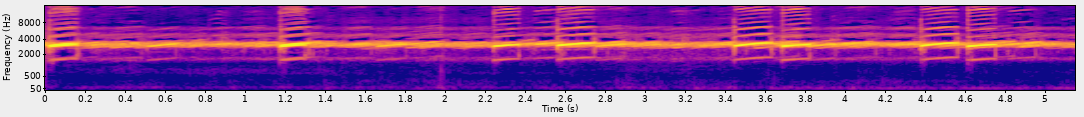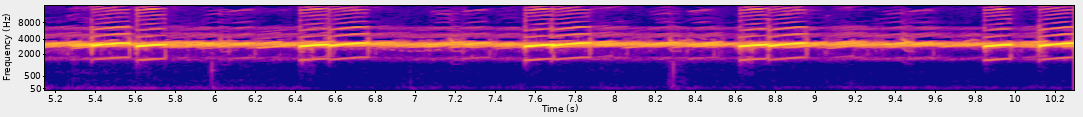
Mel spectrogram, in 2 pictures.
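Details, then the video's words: Wisconsin spring peepers, males calling for mates early in spring, phone recording: a close male gives loud, short rising peeps about every half second over a constant shrill background chorus. "Spring Peepers (Pseudacris crucifer) calling for lovers"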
